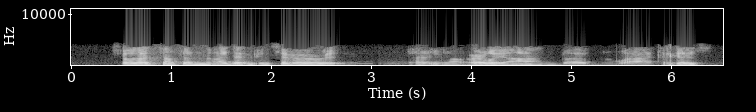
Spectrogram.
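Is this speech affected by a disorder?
Yes: Parkinson's; some symptoms gradually improved with persistent proactive self-care.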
